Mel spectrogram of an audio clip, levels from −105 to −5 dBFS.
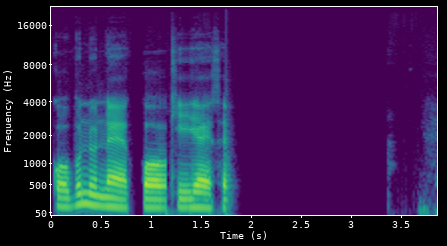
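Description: Speech, with three bursts of packet loss. They occur at 0.79 to 0.94 s, 1.09 to 1.18 s and 1.33 to 1.42 s. Each time the last sound is stretched into a fading fill, then speech resumes with audio missing. About 120 ms is lost in the first, and about 60 ms in each of the others. Then a long gap runs from 1.75 to 3.39 s. The sound is held briefly and fades, and nearly 1.5 s of silence follows. About 1.6 s of speech never returns. A long network dropout is the likely cause.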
